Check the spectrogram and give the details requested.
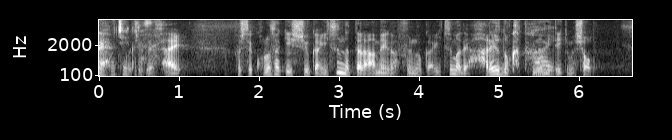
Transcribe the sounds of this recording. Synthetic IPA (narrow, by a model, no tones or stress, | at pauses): eot͡ɕikɯd̪asai | so̞ɕi̥t̪e̞kʰo̞no̞sakʲiːɕːɨːkãɰ̃it͡sɨnʲːat̪ːaɾaːme̞ɡaɸɯ̟ɾɯ̟no̞kait͡sɨmad̪e̞haɾe̞ɾɯ̟no̞kḁt̪o̥jɯnnoːmʲit̪e̞ikʲimaɕo̞ː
